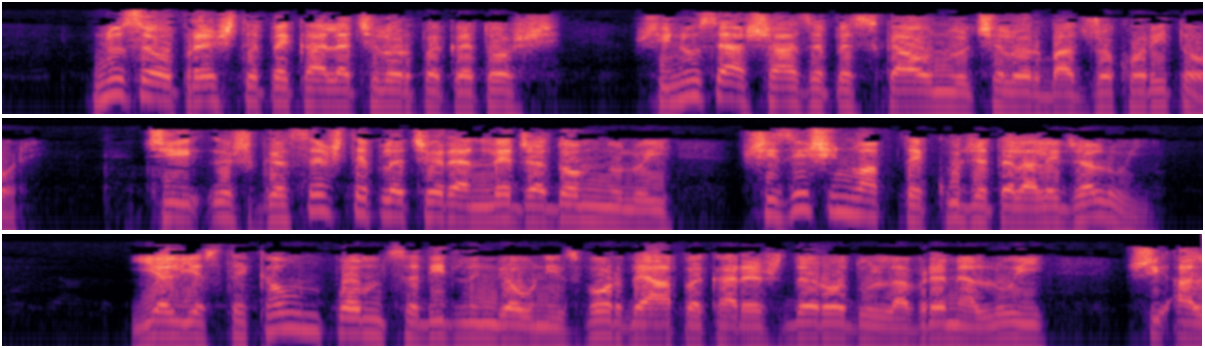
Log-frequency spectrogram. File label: romanian psalm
